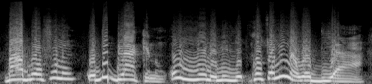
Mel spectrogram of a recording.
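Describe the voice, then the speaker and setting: Animated, high-pitched Ghanaian man, emphatic. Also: moderate pace, dry recording, rough recording. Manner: emphatic, repeats points, switches between English and Twi. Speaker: guest analyst. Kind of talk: animated explanatory radio discussion.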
